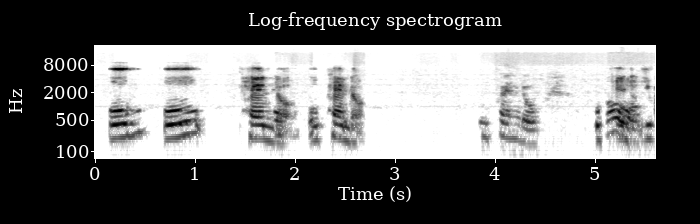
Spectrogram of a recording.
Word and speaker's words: Upendo: This is how we say, oh, Upendo, Upendo, Upendo.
